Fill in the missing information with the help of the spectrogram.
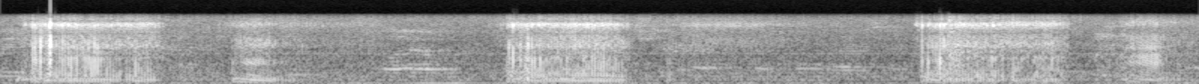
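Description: Loud, rumbling snores on both breathing in and out, about five in six seconds, with a vibrating, throaty quality.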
